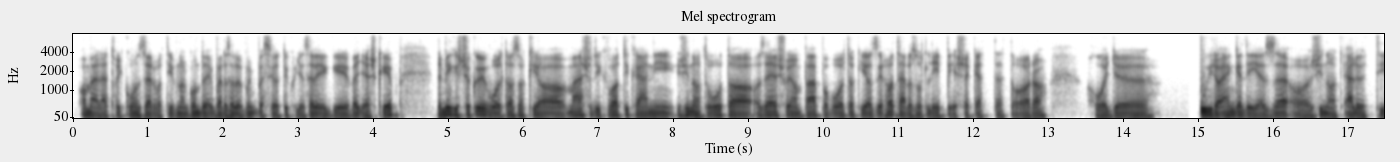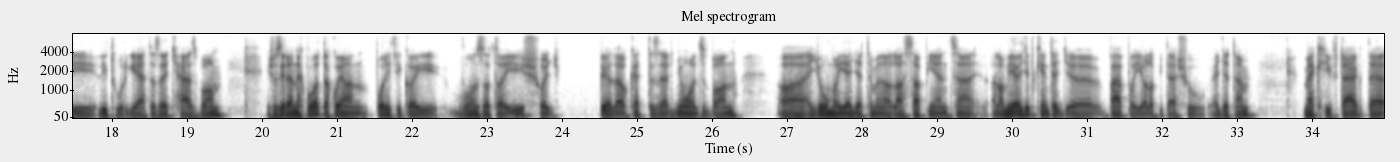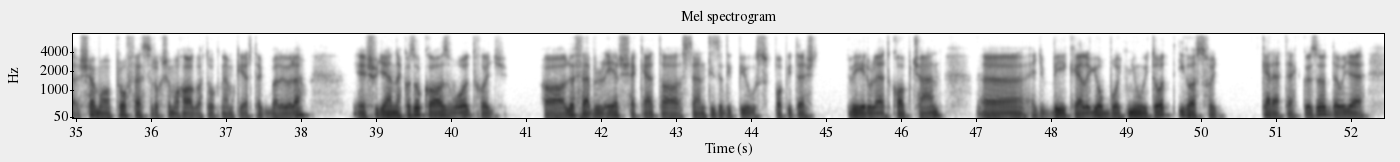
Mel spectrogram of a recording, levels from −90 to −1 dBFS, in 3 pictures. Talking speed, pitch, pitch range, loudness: 125 wpm, 105 Hz, 100-110 Hz, -20 LUFS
